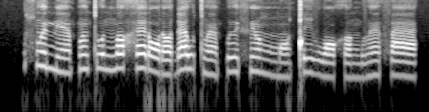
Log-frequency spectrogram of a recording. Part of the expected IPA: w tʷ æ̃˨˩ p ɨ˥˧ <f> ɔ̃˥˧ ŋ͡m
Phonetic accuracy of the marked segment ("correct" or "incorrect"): incorrect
